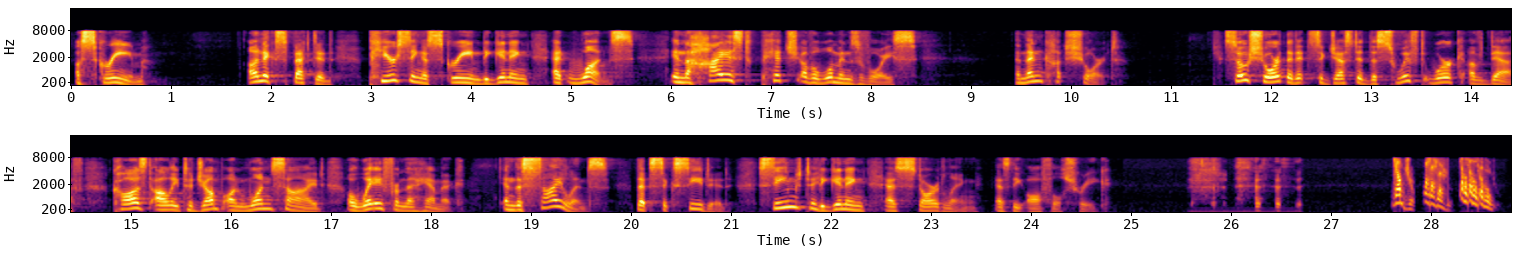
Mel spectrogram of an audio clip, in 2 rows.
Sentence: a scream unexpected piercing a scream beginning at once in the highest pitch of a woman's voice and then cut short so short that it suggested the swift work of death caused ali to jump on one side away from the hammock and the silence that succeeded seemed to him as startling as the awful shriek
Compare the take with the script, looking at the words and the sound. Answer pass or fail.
fail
